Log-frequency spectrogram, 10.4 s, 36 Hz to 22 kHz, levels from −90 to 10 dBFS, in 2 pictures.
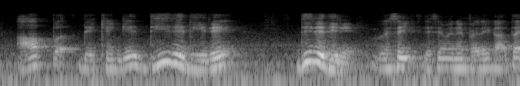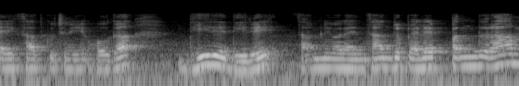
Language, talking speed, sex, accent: Hindi, 145 wpm, male, native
